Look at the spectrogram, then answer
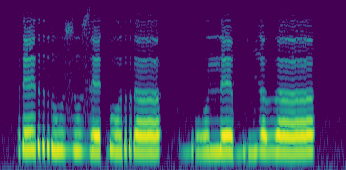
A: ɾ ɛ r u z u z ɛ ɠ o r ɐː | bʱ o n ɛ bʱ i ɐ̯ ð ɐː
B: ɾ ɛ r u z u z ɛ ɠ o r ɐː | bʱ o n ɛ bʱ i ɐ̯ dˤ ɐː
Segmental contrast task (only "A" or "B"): A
